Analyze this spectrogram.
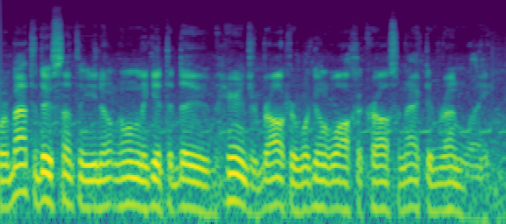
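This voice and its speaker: With an American accent, a man talks very fast in a fairly low pitch and fairly even intonation over noticeable background noise. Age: 50s. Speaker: retired travel vlogger. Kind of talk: casual travel vlog chat. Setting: outdoors.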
